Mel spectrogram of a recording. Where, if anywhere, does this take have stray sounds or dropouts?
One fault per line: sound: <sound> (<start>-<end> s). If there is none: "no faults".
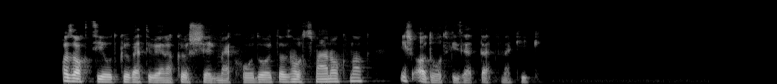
no faults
